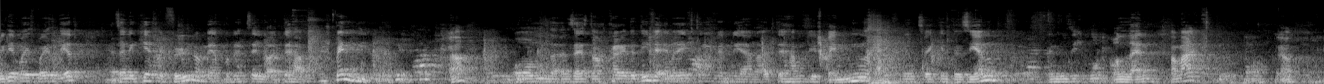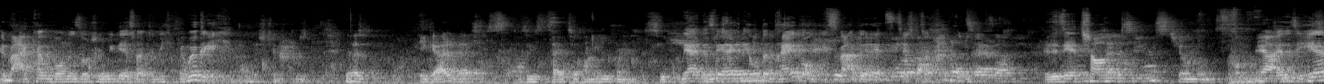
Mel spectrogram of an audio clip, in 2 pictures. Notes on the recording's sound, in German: Das Interview hat leider nicht die beste Tonqualität, die Aufnahme wurde in einem Stiegenhaus einer Uni gemacht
